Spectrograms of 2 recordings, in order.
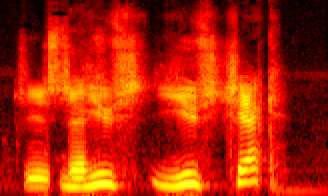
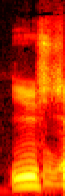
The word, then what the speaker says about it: Juszczyk: Juszczyk. – Juszczyk, yeah.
